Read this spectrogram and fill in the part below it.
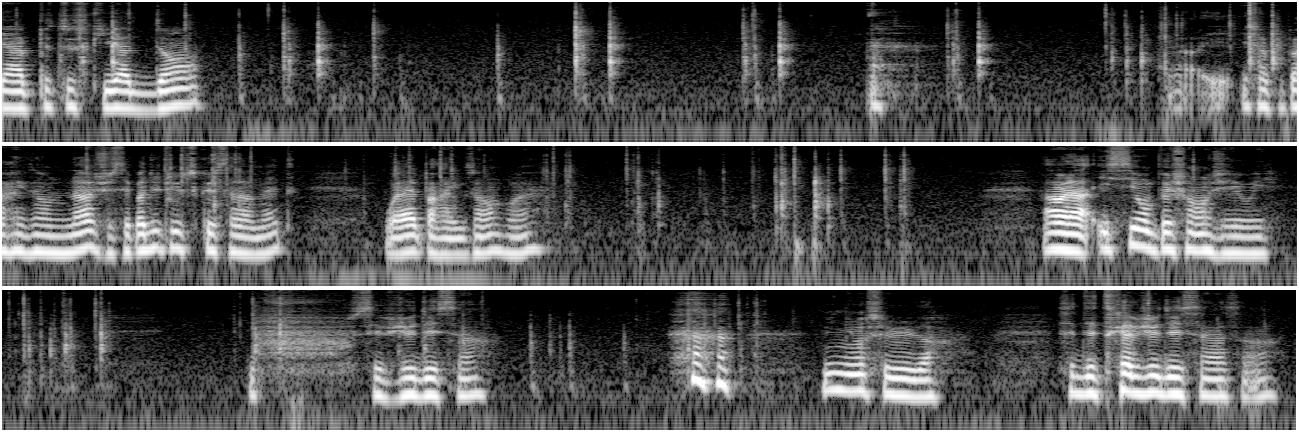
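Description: A plastic button clicks several times.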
